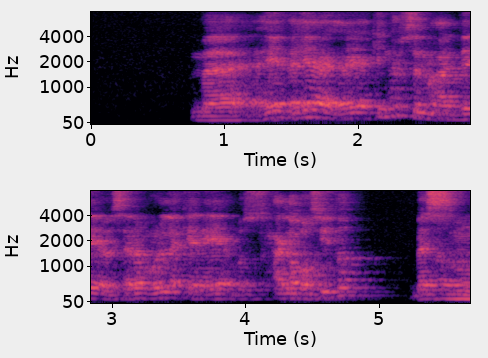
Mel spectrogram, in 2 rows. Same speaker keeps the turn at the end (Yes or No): Yes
